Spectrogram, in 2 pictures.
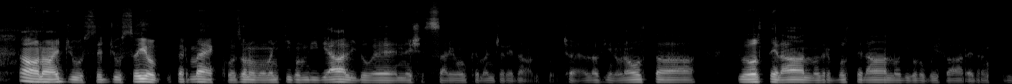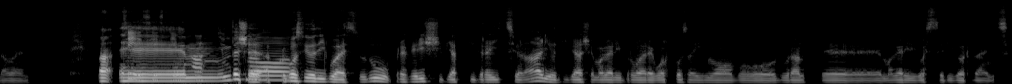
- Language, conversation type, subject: Italian, unstructured, Qual è il cibo che ti fa pensare alle feste?
- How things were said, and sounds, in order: none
